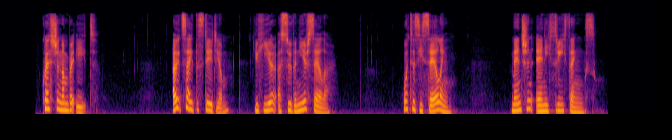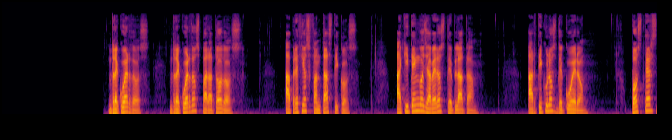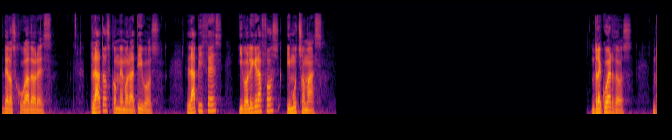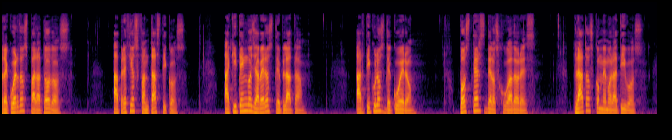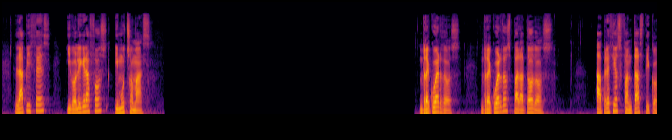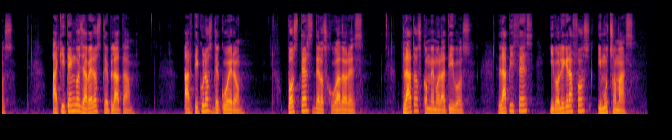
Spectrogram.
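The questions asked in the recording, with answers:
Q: What is he selling? Mention any three things.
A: Silver keyrings, leather goods, posters of the players, commemorative plates, pencils and pens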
